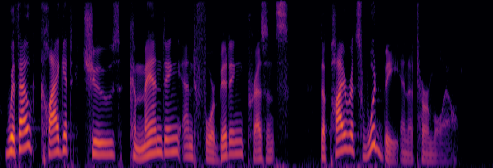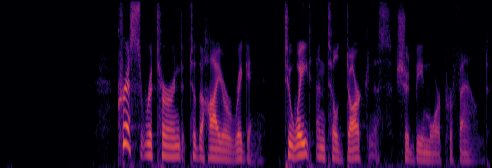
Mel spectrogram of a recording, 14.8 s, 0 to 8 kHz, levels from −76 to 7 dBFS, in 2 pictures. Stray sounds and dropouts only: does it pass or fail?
pass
